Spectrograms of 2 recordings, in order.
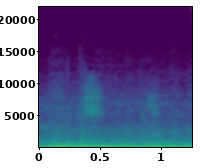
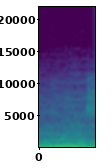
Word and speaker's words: Pramas: I should mention it's pronounced Pramas. I'm sorry. My name is pronounced Pramas.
